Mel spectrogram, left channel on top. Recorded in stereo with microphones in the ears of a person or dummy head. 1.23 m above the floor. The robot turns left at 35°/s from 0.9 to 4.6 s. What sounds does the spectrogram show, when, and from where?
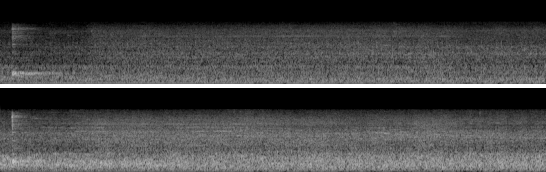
0.1 s a cowbell: 45° right (ahead or behind), 0.7 m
